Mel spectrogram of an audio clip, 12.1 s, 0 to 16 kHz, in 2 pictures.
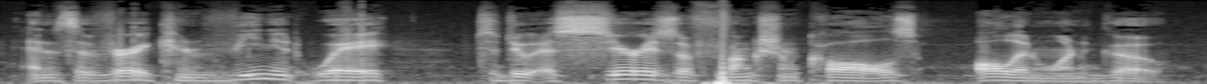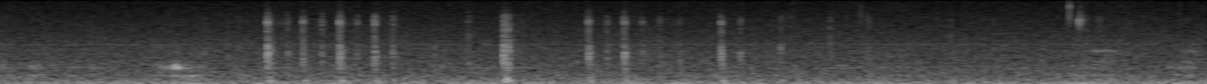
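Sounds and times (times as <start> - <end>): typing on keyboard: 7.4 - 10.3.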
